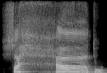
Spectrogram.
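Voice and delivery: Shahatu, very slow, the ha held a bit; held doubled ha. Shown as a demonstration. Teacher showing the held ha without throat pressure. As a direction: hold the doubled ha in Shahatu gently. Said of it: "It's a bit stressed".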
